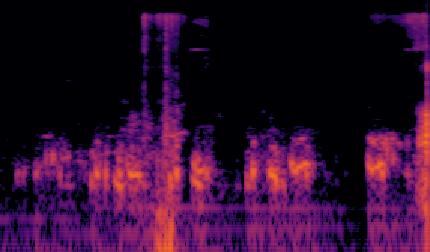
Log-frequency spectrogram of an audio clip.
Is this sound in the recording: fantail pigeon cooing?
yes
